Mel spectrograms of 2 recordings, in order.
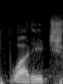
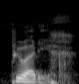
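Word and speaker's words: Puharich: Para alguns, Puarites, mas está no mesmo. A pronúncia mesmo é Puarich.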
